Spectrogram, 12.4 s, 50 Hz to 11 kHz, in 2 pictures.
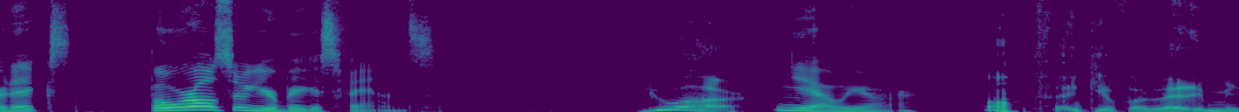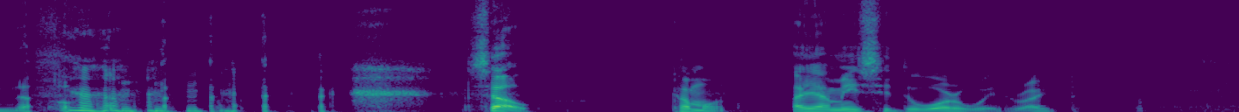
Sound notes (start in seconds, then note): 6.3 laughing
